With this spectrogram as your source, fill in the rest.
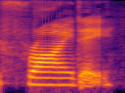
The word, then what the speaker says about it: Friday: Wednesday foreign next Friday some people say free day that's not right so it should be Friday Friday next is Saturday Saturday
